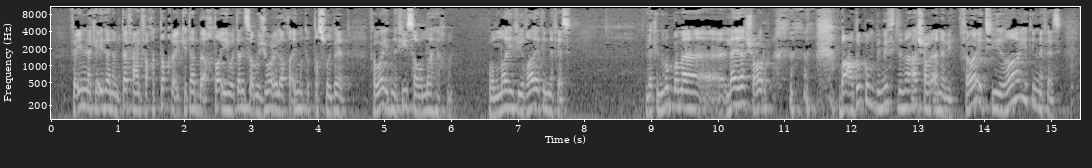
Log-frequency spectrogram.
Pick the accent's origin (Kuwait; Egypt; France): Egypt; لأن لهم منافذ بيع في عندنا في مصر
